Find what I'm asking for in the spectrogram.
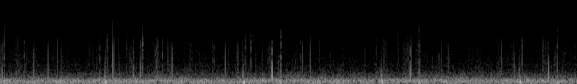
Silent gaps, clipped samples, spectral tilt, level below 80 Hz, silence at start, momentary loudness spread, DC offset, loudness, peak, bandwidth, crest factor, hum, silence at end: none; under 0.1%; -9.5 dB/octave; -40 dBFS; 0 s; 3 LU; under 0.1%; -36 LUFS; -16 dBFS; 8.2 kHz; 18 dB; none; 0 s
